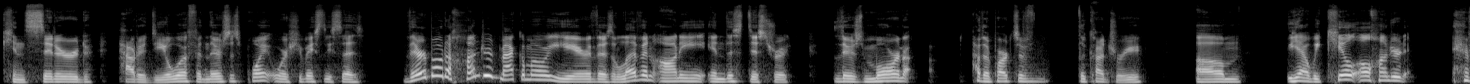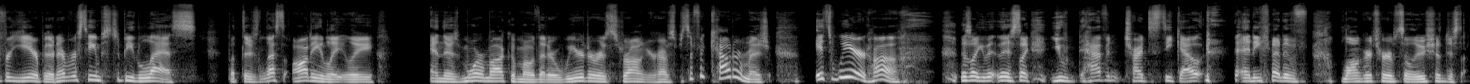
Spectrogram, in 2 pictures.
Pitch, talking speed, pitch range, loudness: 140 Hz, 175 wpm, 125-170 Hz, -18 LUFS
